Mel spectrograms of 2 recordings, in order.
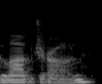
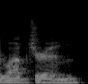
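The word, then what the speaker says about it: Labdrön: emanation of matri machig lab drone and or lob Jen depending on how you pronounce that a Tibetan nun who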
